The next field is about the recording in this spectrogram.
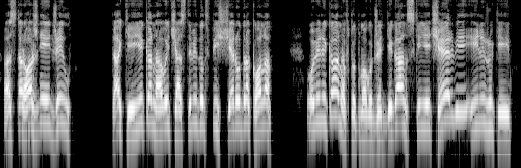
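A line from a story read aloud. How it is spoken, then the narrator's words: Shout from behind. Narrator (Russian): Хмур прокричал сзади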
